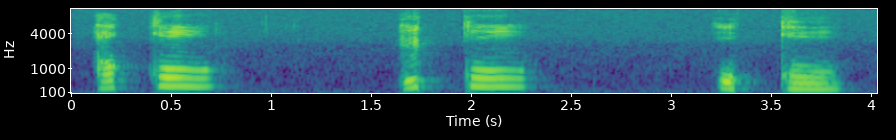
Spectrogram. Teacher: ساکن کرنے کی صورت میں اس کی آواز پلٹ رہی ہے، باؤنس کر رہی ہے، یعنی کہ اس پہ قلقلہ ہو رہا ہے، اور یہ حروف قلقلہ میں سے ایک حرف ہے۔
